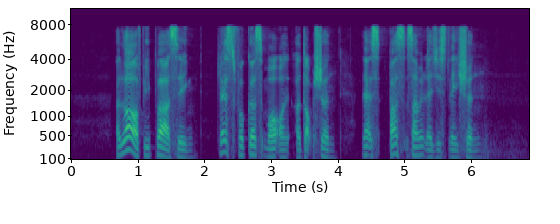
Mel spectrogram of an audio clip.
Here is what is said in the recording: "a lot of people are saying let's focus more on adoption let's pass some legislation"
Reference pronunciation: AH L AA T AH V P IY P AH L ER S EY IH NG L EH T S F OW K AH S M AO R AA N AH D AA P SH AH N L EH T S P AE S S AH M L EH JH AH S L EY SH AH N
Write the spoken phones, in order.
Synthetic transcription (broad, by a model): AH L AA T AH F P IY P AH L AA S EY IH NG L EH T S F OW K AH S M AO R AA N AH D AA P SH AH N L EH T S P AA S S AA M L EH JH AH S L EY SH AH N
